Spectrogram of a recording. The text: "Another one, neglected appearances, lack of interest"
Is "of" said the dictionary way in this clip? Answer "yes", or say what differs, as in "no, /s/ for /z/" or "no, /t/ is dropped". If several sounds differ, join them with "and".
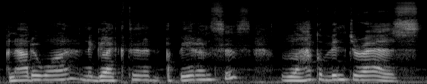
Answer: yes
